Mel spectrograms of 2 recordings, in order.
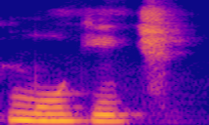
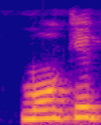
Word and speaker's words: mortgage: our answer here becomes mortgage mortgage is good because the T here is silent but there is consonant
